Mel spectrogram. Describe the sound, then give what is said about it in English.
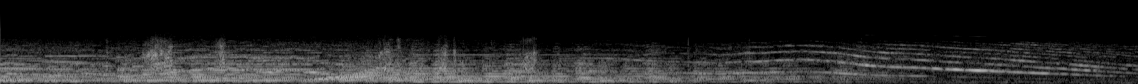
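An ambulance siren wails loudly in rising and falling sweeps as the ambulance arrives, following a stretch of busy, clattering noise at the start. “Twenty minutes later, the ambulance arrived.”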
